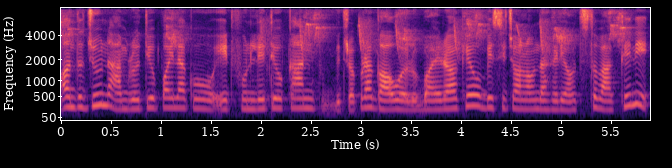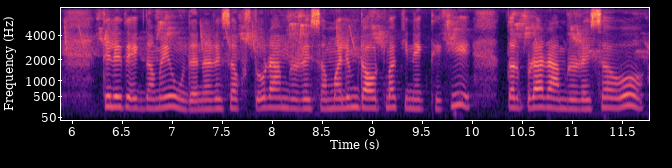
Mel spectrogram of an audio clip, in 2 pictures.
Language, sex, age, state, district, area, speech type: Nepali, female, 45-60, West Bengal, Darjeeling, rural, spontaneous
